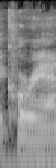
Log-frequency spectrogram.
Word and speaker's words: Quran: just read the Quran no it's the qur'an the Quran I don't know it's not like this is amazing Quran like good character and something no it's I mean it's spelled Quran or Quran it has an apostrophe yeah you know well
